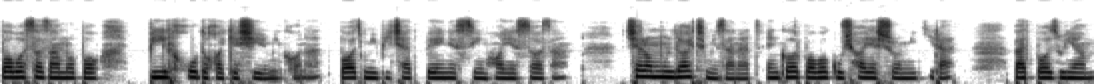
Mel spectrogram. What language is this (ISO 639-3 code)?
fas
